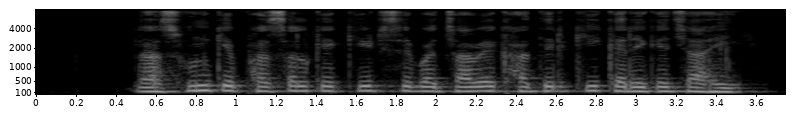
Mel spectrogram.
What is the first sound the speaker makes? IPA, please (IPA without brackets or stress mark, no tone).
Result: l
